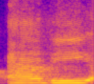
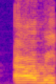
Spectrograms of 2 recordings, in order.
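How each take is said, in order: First: The name is said in a mild, exasperated scolding tone. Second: The name is said in a sharp, urgent, alarmed tone. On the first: The problem is unhealthy but not dangerous. "I have to say something like this to her" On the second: The situation is life-threatening. "That's the tone I take when she lets go of my hand when we're crossing a busy street"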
